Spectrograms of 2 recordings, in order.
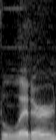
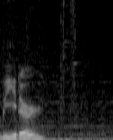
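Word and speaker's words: Liter: lter is here wait her name is litter not leader oh my God do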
